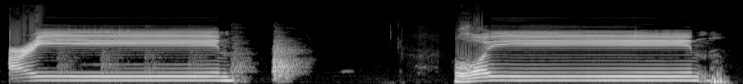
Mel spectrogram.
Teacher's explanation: غین کو بھی موٹی آواز سے پڑھیں گے اور حلق کے اوپر والے حصے سے ادا کریں گے · عین کو آپ نے حلق کے درمیان سے ادا کرنا ہے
